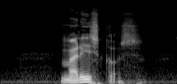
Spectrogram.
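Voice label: "mariscos", Spanish; laboratori fonetica; paraules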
